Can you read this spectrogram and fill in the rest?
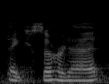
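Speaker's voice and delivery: ordinary talk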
